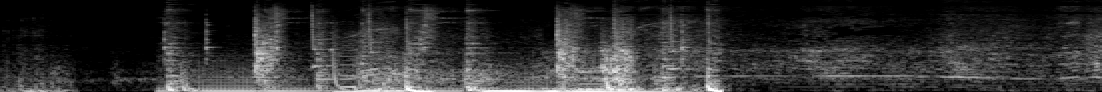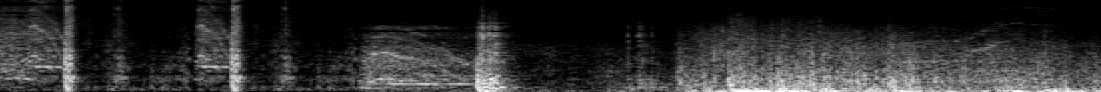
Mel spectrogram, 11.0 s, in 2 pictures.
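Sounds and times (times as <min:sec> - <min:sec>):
rc car motor whine: 0:01.7 - 0:07.9.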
